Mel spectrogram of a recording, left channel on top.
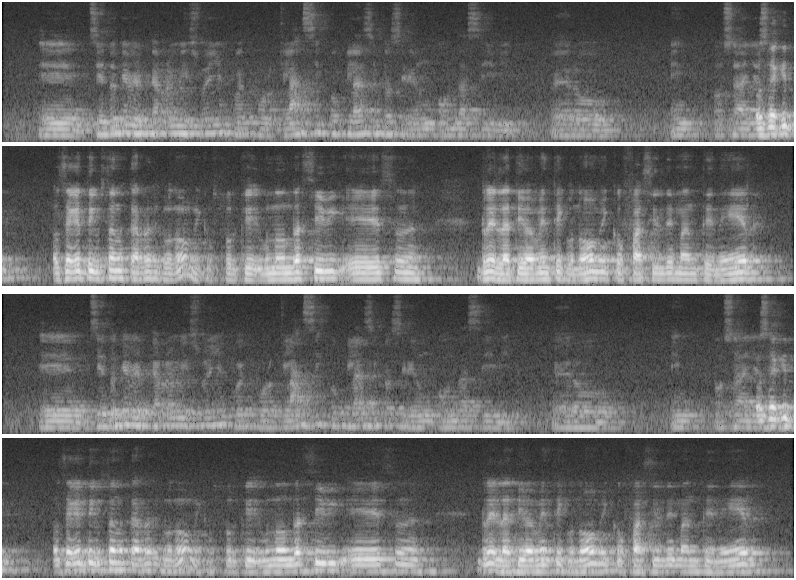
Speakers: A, on the left (about 60°); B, on the left (about 25°).
A: Eh, siento que mi- el carro de mis sueños, pues por clásico, clásico sería un Honda Civic. Pero, en, o sea, yo
B: O
A: siento
B: sea que, o sea que te gustan los carros económicos, porque un Honda Civic es eh, relativamente económico, fácil de mantener.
